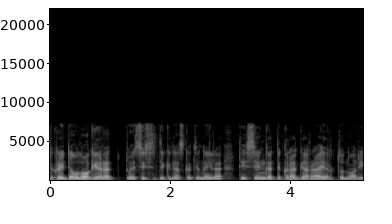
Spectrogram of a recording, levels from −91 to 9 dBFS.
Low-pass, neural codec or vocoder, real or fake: 7.2 kHz; none; real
